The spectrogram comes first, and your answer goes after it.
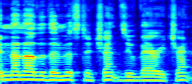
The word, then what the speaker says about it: Zuberi: You know, they go Zuberi or Zoberi. I've heard that. I'm like, there's no O there.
